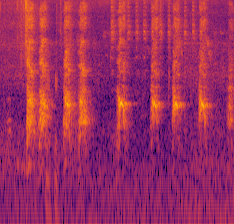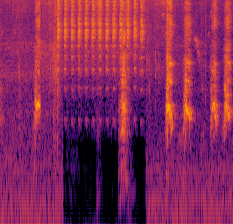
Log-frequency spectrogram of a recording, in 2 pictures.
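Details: Dog barking repeatedly in loud harsh barks over steady background noise and some talking, with a burst of rapid even ticking pulses partway through.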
